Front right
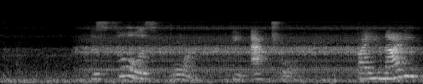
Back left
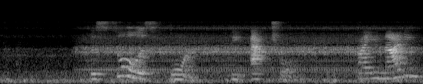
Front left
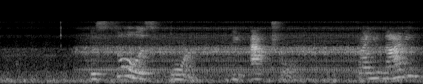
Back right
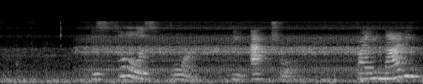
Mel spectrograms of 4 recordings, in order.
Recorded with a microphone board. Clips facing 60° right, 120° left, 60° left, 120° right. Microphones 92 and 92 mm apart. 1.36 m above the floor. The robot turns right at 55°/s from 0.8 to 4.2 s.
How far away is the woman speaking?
About 1.8 m.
